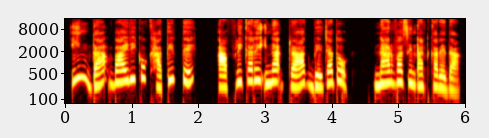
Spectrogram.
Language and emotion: Santali, fearful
